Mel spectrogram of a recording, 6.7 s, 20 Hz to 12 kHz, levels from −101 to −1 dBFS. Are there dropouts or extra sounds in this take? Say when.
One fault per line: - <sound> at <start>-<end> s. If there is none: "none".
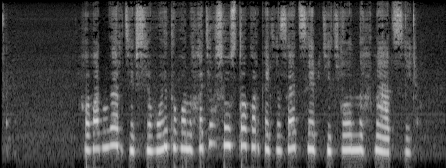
none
